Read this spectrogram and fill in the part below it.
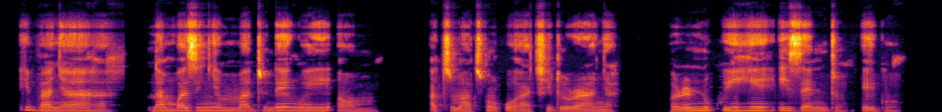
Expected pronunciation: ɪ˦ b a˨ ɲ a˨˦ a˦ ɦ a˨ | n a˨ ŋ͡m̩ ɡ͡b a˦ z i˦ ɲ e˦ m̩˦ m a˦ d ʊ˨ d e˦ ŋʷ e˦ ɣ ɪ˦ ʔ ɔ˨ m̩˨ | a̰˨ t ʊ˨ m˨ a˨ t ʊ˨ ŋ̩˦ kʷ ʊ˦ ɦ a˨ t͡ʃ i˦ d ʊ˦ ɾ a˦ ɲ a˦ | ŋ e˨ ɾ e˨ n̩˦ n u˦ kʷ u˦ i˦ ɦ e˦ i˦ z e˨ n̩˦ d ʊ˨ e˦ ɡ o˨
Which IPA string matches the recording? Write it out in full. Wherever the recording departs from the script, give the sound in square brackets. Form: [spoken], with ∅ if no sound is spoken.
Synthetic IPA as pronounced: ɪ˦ b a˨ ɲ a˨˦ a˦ ɦ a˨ | n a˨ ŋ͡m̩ ɡ͡b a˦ z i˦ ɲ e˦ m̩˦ m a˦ d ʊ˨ [n] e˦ ŋʷ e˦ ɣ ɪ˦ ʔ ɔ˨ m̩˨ | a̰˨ t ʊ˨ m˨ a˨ t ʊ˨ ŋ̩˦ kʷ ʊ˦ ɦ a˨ t͡ʃ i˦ d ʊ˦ ɾ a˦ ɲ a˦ | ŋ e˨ ɾ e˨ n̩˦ n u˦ kʷ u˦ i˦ ɦ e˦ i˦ z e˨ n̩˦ d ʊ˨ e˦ ɡ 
